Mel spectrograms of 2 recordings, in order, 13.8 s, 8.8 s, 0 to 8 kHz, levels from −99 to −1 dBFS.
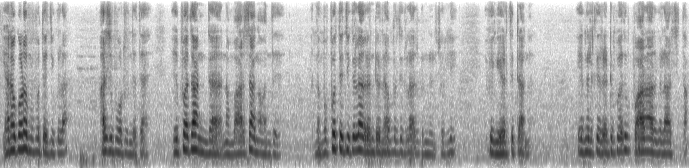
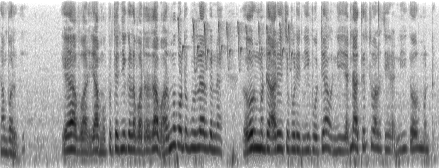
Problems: background sounds at intervals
